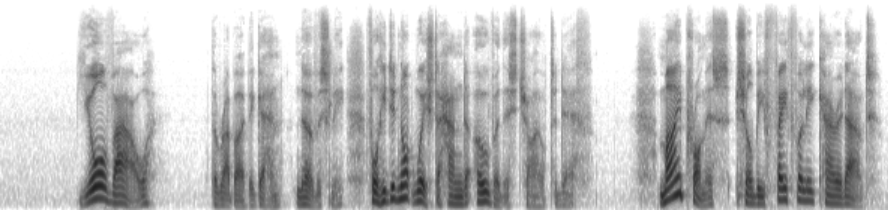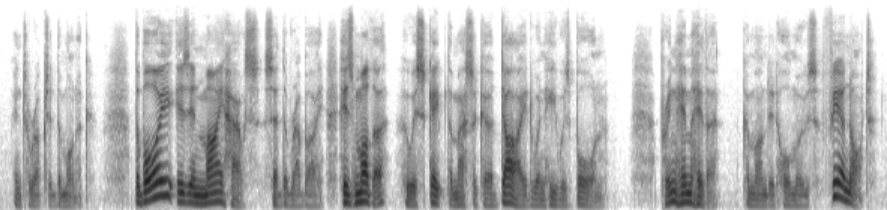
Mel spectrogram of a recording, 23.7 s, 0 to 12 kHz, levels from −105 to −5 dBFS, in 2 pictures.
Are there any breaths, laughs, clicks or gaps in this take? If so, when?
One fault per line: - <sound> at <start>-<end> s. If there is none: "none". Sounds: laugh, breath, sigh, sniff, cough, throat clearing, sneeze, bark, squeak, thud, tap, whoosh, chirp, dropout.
none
